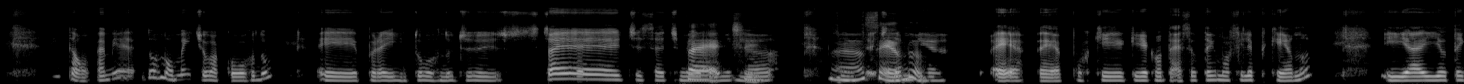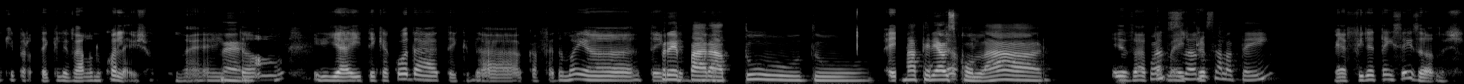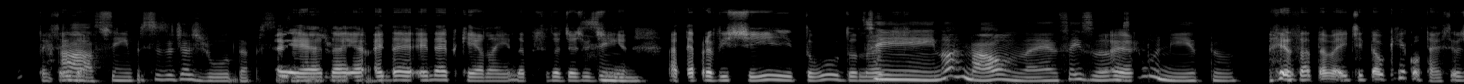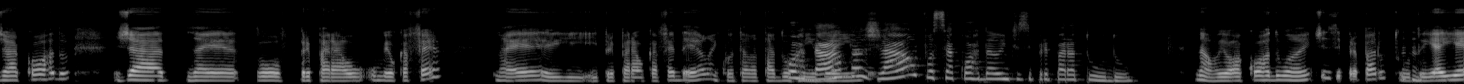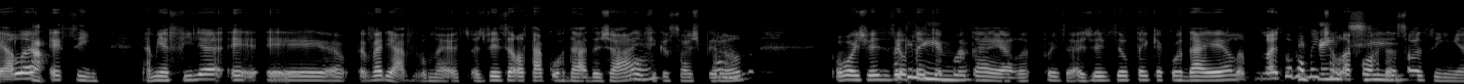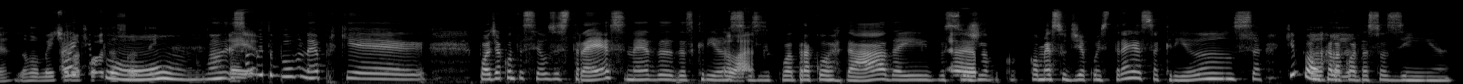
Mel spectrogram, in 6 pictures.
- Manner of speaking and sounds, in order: tapping
- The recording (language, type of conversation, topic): Portuguese, podcast, Como é sua rotina matinal?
